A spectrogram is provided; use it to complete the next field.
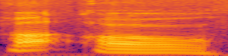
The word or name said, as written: uh oh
